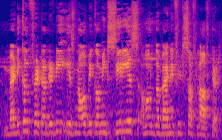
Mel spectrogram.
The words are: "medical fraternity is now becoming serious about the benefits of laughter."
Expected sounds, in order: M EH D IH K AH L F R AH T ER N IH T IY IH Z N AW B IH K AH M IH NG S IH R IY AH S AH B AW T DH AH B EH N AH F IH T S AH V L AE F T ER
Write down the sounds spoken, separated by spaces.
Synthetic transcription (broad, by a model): M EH D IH K AH L F R AH T ER N IH T IY IH Z N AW B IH K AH M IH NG S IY R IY AH S AH B AW T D AH B EH N AH F IH T S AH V L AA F T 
